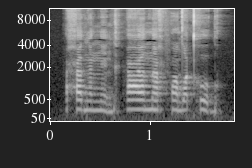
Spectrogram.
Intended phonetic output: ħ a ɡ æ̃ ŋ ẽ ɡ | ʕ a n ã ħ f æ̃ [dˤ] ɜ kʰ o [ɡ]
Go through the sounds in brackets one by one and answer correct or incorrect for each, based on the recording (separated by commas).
correct, correct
